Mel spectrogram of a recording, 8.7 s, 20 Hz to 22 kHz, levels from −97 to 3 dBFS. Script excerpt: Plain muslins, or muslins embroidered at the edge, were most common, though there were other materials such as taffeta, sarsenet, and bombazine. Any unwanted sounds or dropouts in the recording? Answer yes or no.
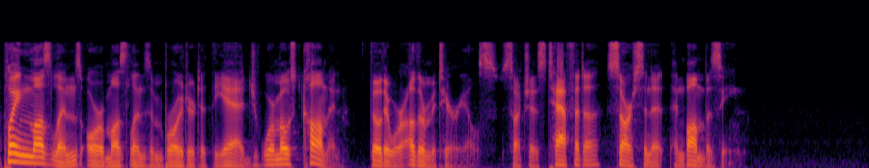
no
